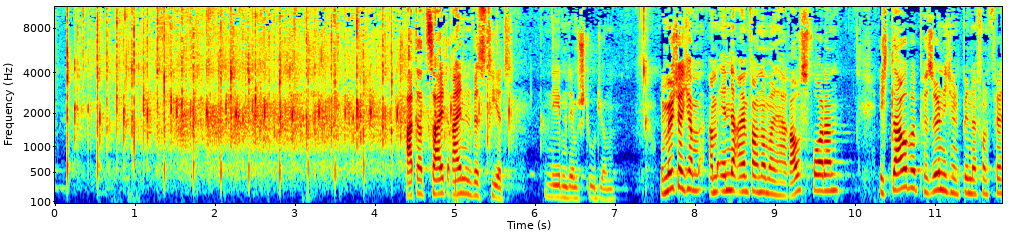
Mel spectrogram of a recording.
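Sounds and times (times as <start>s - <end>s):
audience applause: 0.0s - 5.8s
speech: 4.4s - 11.8s.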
